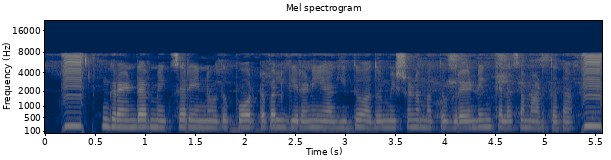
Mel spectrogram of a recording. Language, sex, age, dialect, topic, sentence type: Kannada, female, 25-30, Central, agriculture, statement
